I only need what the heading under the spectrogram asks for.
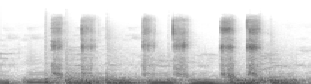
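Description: A big frog croaks in a steady rhythm: raspy, creaking calls that mostly come in close pairs, repeating about every second over a constant low rumble, clear.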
